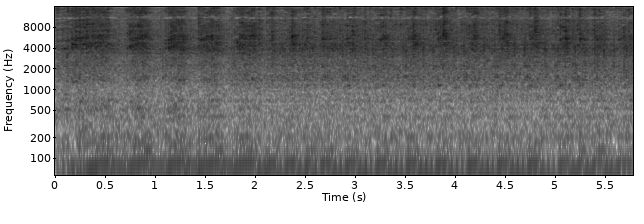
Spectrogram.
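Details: 1950 Farmall Cub tractor after engine rebuild with pop-up pistons, new magneto and on-off switch: steady even low putter, no knocks, misses or smoke; quiet, healthy normal idle.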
